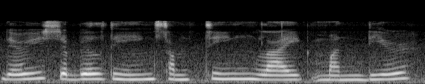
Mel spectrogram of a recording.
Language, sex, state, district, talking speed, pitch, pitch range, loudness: English, female, Nagaland, Dimapur, 100 wpm, 235 Hz, 220-250 Hz, -14 LUFS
